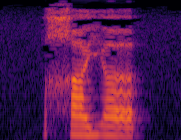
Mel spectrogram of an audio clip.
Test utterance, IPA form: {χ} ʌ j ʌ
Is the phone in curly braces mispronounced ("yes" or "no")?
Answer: no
